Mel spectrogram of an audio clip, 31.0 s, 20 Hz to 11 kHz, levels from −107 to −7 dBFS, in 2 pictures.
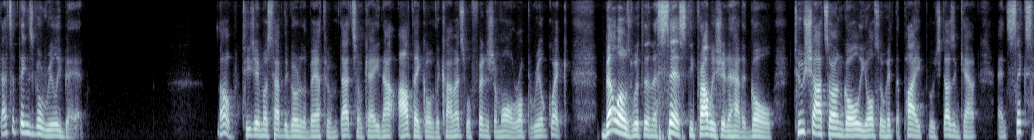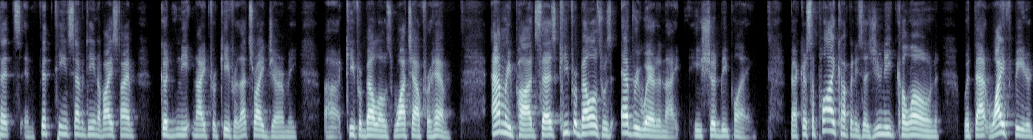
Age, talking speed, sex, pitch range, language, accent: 50-69, 190 wpm, male, 120-150 Hz, English, American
